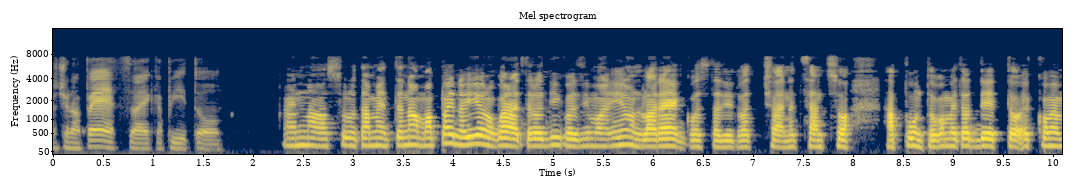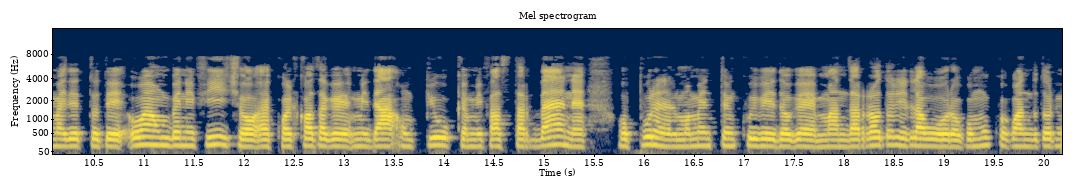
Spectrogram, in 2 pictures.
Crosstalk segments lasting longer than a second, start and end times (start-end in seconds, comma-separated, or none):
none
